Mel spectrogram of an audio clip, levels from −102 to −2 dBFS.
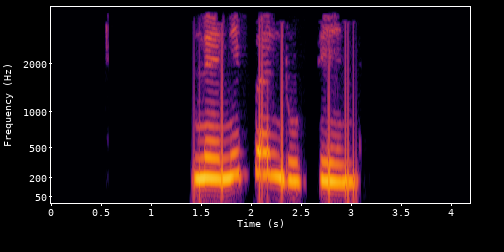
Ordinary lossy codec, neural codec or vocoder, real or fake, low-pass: MP3, 32 kbps; none; real; 3.6 kHz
